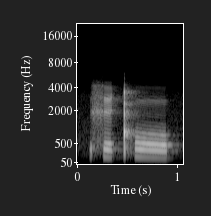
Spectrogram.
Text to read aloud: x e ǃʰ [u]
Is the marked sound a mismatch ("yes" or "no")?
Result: yes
